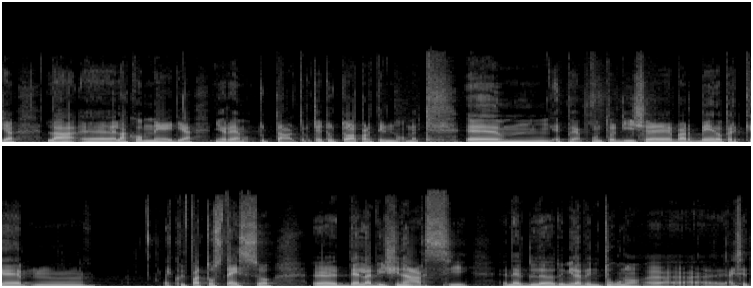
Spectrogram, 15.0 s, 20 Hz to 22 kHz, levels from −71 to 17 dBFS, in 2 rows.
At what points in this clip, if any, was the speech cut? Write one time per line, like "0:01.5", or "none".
0:02.1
